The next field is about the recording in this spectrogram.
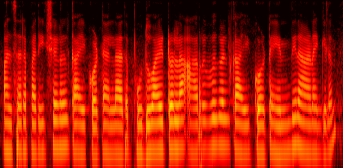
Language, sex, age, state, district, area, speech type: Malayalam, female, 18-30, Kerala, Thiruvananthapuram, rural, spontaneous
